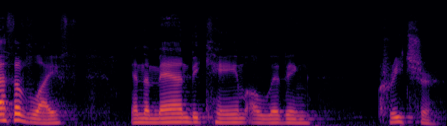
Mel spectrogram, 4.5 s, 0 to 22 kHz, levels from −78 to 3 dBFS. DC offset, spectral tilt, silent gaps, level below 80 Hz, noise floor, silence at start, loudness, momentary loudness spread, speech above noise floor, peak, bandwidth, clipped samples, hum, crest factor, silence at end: under 0.1%; -7 dB/octave; none; -68 dBFS; -66 dBFS; 0 s; -34 LUFS; 11 LU; 33 dB; -10 dBFS; 15.5 kHz; under 0.1%; none; 24 dB; 0.1 s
